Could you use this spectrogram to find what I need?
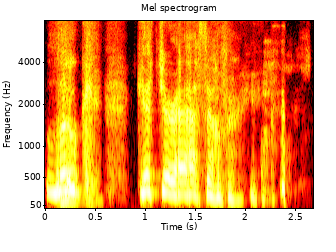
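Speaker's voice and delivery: high-pitched, loud yelling.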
